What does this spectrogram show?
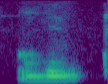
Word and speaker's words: Luc: there to fear right it's really interesting it's pronounced luke so okay my brain is not going to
